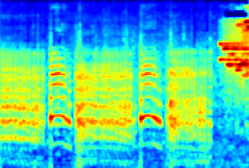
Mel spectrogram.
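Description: Penguin calling twice, about a second apart, each short call rising and then falling in pitch, over a steady hiss.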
